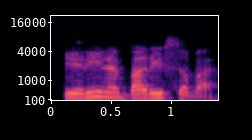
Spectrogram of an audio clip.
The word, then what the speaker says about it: Irina Borisova: Irina Borisova is how that's pronounced.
